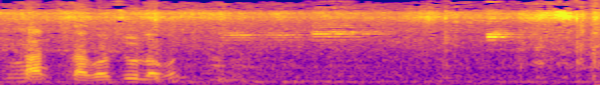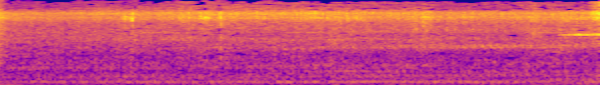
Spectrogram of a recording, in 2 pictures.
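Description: Steady low motor hum over a background of road-traffic noise, after a brief spoken word at the start.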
